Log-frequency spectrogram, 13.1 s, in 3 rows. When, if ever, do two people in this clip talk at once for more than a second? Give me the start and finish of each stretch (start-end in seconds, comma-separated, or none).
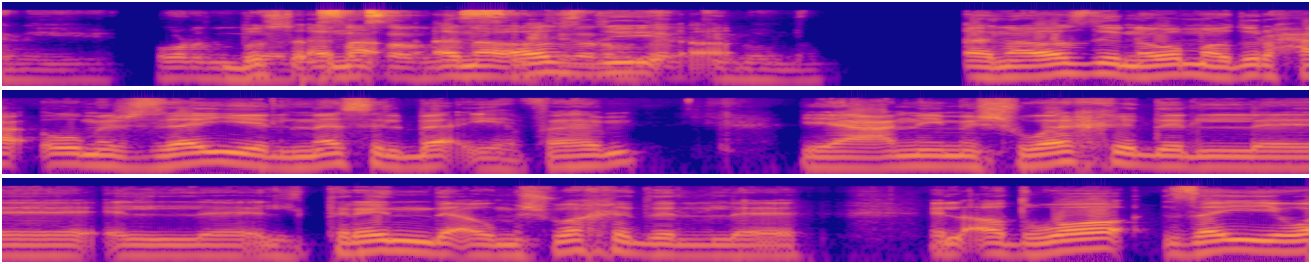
0.7-2.2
